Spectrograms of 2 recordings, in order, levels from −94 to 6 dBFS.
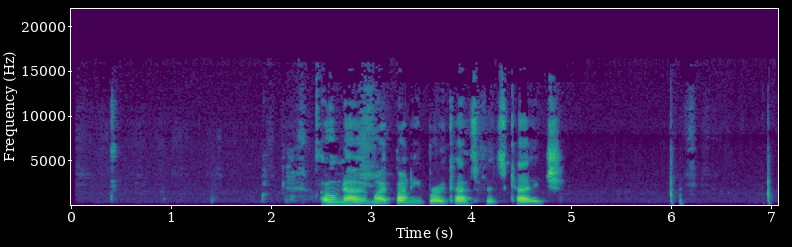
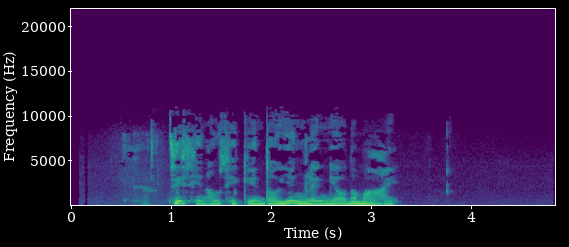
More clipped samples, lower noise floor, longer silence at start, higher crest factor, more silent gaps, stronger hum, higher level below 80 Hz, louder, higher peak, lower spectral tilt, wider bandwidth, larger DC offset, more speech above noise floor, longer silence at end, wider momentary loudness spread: neither; about the same, -69 dBFS vs -69 dBFS; second, 0.4 s vs 0.7 s; about the same, 22 dB vs 20 dB; neither; neither; second, -80 dBFS vs -66 dBFS; first, -19 LUFS vs -22 LUFS; first, 0 dBFS vs -4 dBFS; second, 0 dB/octave vs -6 dB/octave; first, 16 kHz vs 10.5 kHz; neither; about the same, 51 dB vs 48 dB; first, 2.2 s vs 1.6 s; first, 21 LU vs 14 LU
